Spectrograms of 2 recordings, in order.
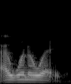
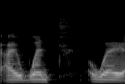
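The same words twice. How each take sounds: First: The sounds are reduced and linked together. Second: Each sound is pronounced carefully and separately. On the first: "notice how I reduce sound. I say I went away" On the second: "So I don't say I went away"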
